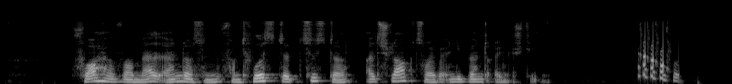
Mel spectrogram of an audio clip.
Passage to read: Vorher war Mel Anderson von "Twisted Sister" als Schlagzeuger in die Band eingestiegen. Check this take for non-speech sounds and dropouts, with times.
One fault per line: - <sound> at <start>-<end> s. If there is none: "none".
- chirp at 6.4-6.9 s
